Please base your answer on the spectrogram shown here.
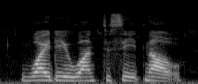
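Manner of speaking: grave, dead-serious, very deep voice. Retelling how Ram answered when confronted, imitating Ram's super serious deep voice. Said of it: "with this like super serious and deep voice".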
